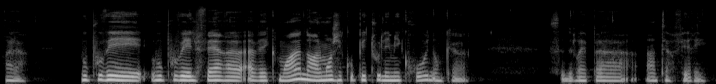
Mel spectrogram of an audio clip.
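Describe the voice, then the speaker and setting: A woman teaching mantra chanting in an online workshop, speaking gently with many hesitations and repeated words. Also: on the low side, flat delivery, moderate pace, vocal fry. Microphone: video call.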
